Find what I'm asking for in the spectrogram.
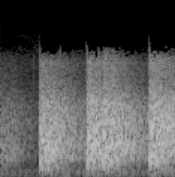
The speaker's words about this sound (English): they were suddenly startled by gunshots from the gully behind them.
